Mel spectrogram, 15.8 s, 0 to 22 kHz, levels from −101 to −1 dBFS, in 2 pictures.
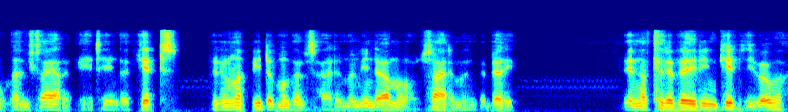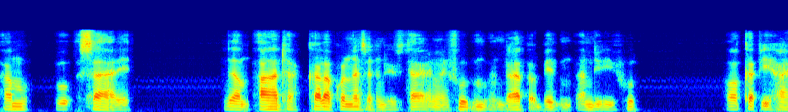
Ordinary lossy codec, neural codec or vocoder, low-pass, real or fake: AAC, 48 kbps; codec, 16 kHz in and 24 kHz out, 0.8 kbps, FocalCodec, streaming, 65536 codes; 7.2 kHz; fake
